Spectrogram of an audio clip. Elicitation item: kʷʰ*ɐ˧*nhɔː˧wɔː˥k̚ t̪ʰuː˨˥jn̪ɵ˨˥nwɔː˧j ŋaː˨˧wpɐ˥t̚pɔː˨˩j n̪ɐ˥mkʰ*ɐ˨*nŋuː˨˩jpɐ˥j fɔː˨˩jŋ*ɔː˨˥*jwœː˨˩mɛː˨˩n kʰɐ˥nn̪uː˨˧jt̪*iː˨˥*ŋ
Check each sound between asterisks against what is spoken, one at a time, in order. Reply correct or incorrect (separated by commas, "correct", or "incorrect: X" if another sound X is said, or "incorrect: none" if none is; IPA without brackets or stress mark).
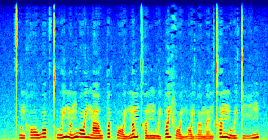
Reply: incorrect: ɐ˨, incorrect: ɐ˨˧, incorrect: ɔː˨˩, correct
